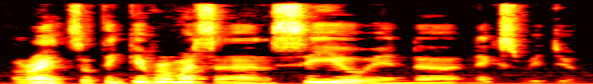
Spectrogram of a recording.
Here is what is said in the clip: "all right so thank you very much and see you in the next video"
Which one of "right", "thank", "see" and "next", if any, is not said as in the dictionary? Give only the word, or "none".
thank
